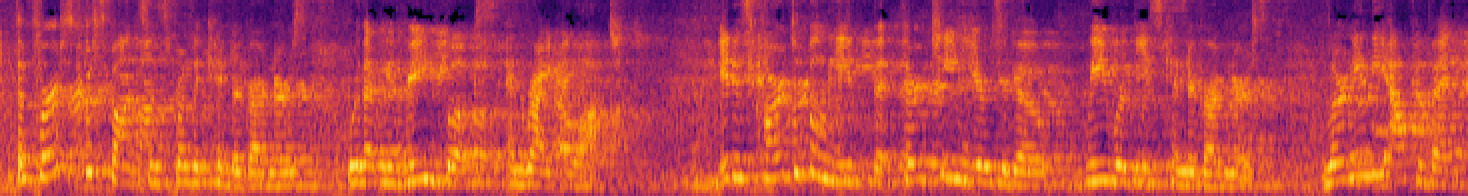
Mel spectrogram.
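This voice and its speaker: There is noticeable background noise and audible room echo. A woman speaks at a high pitch and a moderate pace. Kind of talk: graduation speech. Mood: warm, lightly humorous. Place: hall. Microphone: podium.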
